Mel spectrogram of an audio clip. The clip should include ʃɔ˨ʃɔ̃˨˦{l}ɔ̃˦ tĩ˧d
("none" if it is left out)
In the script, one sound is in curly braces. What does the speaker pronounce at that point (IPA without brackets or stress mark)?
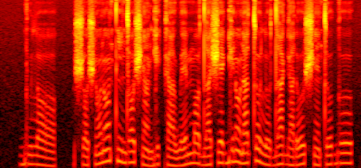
ɾ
